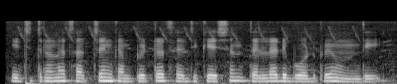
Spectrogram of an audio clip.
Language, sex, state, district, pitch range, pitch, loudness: Telugu, male, Telangana, Mahabubabad, 145-155 Hz, 150 Hz, -15 LUFS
